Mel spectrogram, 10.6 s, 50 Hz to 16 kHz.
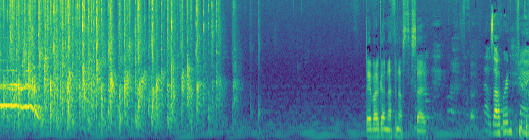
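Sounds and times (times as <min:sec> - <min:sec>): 
audience clapping: 0:00.0 - 0:05.3
speech: 0:07.3 - 0:08.8, 0:09.8 - 0:10.5.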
